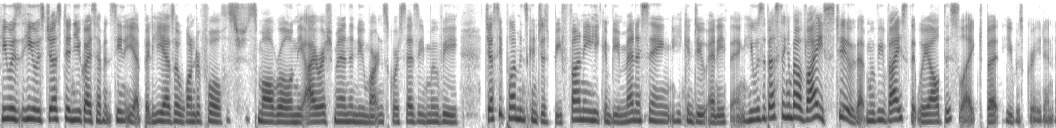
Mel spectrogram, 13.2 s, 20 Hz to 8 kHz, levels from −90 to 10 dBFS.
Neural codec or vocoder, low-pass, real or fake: none; 7.2 kHz; real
